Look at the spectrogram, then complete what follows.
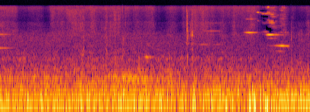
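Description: Steady low rumble of running heavy machinery, with a few faint clicks and short high squeaks about four seconds in.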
